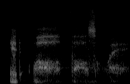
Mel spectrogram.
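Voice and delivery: breathy whispered close. Acted. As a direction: let it fall away in a whisper. Whispered sermon point.

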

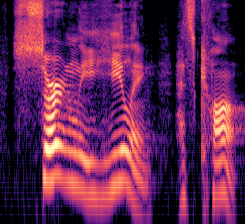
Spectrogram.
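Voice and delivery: slow refrain. Real, not acted.

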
